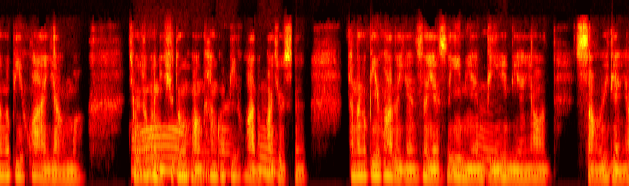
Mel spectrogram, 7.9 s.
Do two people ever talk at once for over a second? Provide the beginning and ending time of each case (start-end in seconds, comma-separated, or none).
1.6-3.5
